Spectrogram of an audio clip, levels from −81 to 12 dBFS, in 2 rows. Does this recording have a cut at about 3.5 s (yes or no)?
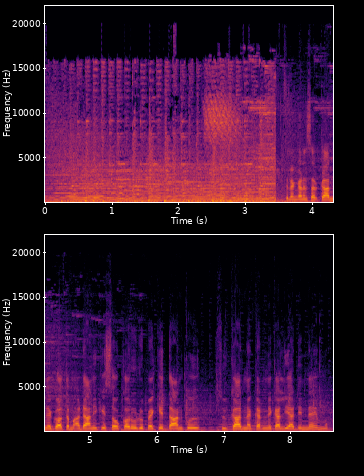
yes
